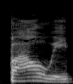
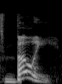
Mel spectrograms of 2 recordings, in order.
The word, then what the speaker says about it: Bowie: You're pronouncing his name wrong. It's Bowie, not Bowie. – In England, they pronounce Bowie, Bowie. – In Canada, they pronounce Bowie, Bowie. – I thought Canada was part of England. – Well, it's not. And even if it was, David Bowie, Bowie, is not from Canada.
